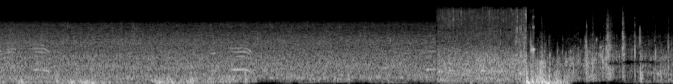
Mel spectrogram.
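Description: River water rushes loudly over rocks.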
